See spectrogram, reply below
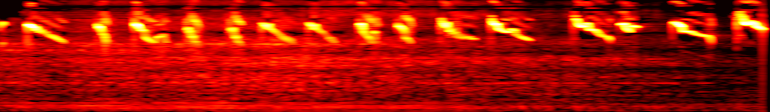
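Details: Nonstop oriental white-eye song, meant to make other white-eyes join in: a fast steady string of very high, thin descending notes, roughly three per second, above a low droning background.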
